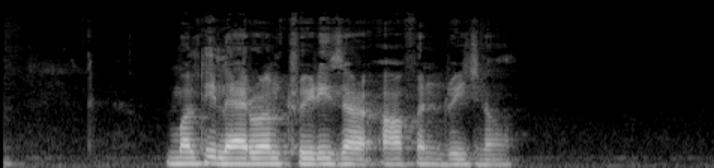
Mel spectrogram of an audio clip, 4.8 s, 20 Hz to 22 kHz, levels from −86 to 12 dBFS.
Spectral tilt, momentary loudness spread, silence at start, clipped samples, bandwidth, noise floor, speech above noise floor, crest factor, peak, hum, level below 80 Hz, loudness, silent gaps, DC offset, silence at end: -7.5 dB/octave; 14 LU; 0.05 s; under 0.1%; 10 kHz; -58 dBFS; 43 dB; 16 dB; -2 dBFS; none; -52 dBFS; -16 LUFS; none; under 0.1%; 1.35 s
